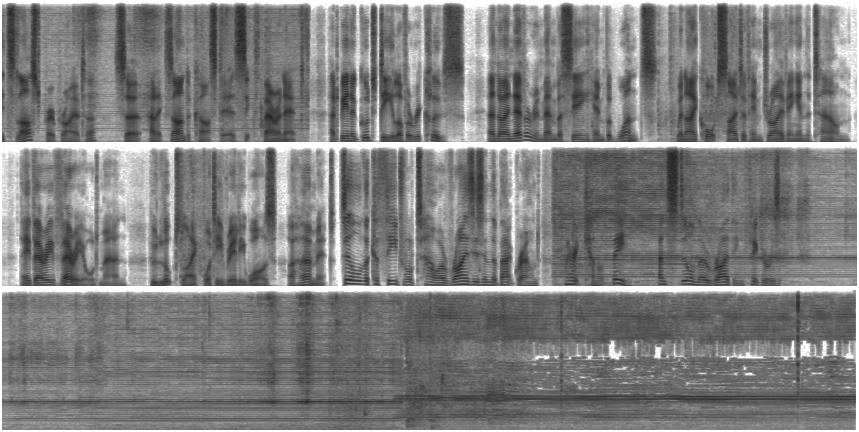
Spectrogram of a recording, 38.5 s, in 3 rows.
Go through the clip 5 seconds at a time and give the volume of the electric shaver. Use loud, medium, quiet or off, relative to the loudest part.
quiet, off, off, off, medium, medium, loud, loud.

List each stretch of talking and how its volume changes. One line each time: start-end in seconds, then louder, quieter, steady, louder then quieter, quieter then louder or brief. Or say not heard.
0.0-24.6 steady.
